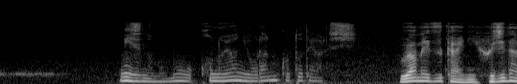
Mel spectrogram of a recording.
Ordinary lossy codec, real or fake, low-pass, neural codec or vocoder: none; real; 7.2 kHz; none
